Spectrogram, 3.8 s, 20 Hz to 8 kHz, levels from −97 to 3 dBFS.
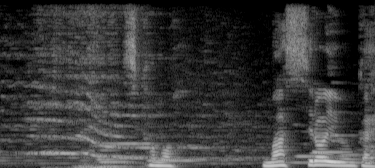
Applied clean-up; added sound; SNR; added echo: classical method log-MMSE.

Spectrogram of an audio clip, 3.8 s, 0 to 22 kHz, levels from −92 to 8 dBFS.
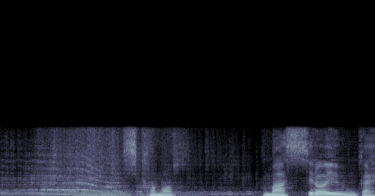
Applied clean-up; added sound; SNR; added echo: neural separator model SepFormer DNS4.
